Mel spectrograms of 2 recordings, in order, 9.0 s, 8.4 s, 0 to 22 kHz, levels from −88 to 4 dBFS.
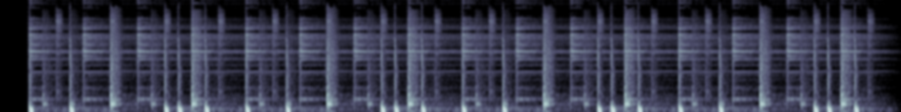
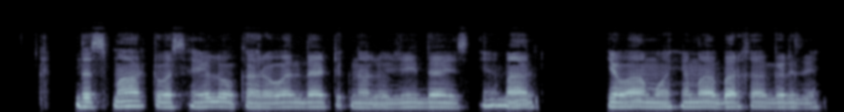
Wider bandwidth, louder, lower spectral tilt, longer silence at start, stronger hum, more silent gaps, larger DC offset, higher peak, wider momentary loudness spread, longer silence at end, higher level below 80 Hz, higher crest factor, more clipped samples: first, over 20 kHz vs 8.6 kHz; first, -23 LUFS vs -28 LUFS; second, -4.5 dB/octave vs -6 dB/octave; about the same, 0.3 s vs 0.4 s; neither; second, none vs 0.50-0.74 s, 4.69-4.78 s, 5.42-6.06 s; neither; first, -2 dBFS vs -12 dBFS; about the same, 6 LU vs 8 LU; about the same, 0.3 s vs 0.25 s; first, -22 dBFS vs -72 dBFS; about the same, 18 dB vs 18 dB; neither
